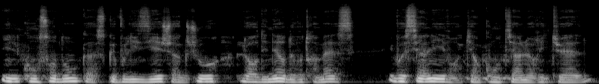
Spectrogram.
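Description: A man doing a stern young officer, stiff, disdainful, dark husky voice, storybook reading. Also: mid-range voice, steady tone, normal speed, natural voice.

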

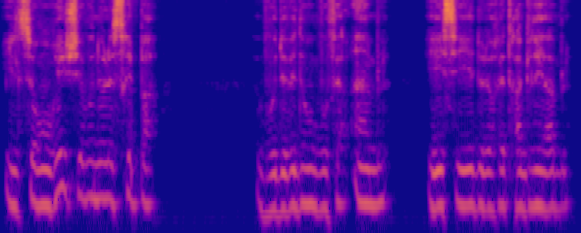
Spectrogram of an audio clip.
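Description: A severe, self-righteous maid in a storybook reading, voiced by a man. She scolds in a higher, sharper register than the narrator, with a husky edge and dark tone. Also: flat delivery, normal speed. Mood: scolding. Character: stern, pious middle-aged maid.

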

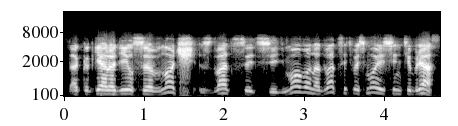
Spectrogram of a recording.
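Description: A man voicing a calm, courteous young male defendant who answers with cool mockery, in a storybook reading. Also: high-pitched, moderate pace, dry recording, highs cut off, pitched above the performer's own voice. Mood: polite defiance. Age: young adult. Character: young male defendant, coolly insolent and polite.

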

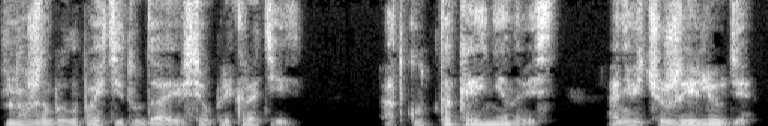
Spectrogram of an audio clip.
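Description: A man voicing a dignified older woman in an audiobook, indignant and worried, with a husky voice. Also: low-pitched, animated, brisk, darkish tone, dry recording, full character voice.

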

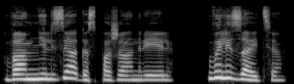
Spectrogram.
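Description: A haughty, fussy noble lady, as a woman reader puts her on for a storybook. Her voice is high and shrill, and she draws out her accusing lines. The recording is dry and close. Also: normal speed, darkish tone, dry recording, natural voice. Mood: scolding.

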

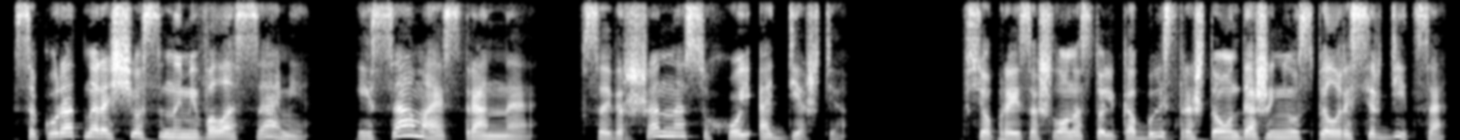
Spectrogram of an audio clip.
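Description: A woman narrating a fairy tale audiobook in a lively, expressive way. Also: lowish voice, dry recording, studio quality.

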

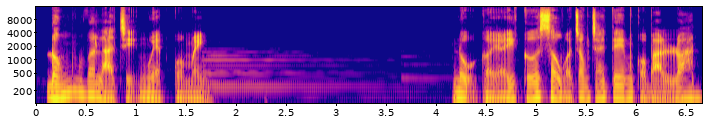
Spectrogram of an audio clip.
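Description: Male horror narrator, very low voice, animated delivery, soft music bed. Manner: dramatic, lively storytelling with drawn-out pauses. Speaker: ghost story narrator. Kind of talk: scripted horror story narration. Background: faint music.

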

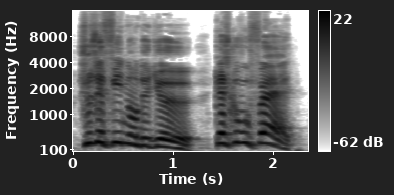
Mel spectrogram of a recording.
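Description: A man reading an audiobook, voicing a gruff, impatient old father who shouts his lines. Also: high-pitched, fairly quick, pitched above the performer's own voice. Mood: blustering. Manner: shouting, blustering.

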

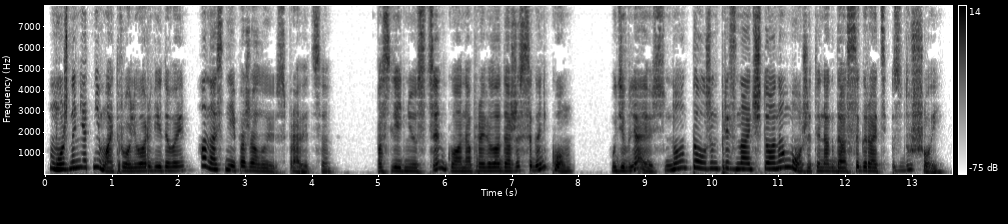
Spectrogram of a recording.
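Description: A woman voicing an impatient male theater director who barks orders at rehearsal, loud and demanding. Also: lowish voice, big pitch swings, moderate pace, no room sound, clean studio sound. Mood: grudging.

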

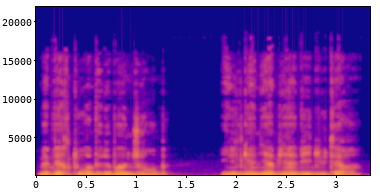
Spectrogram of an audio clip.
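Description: Male narrator, audiobook reading, dark mellow voice, slightly husky. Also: medium pitch, normal speed. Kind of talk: scripted narration of a detective novel.

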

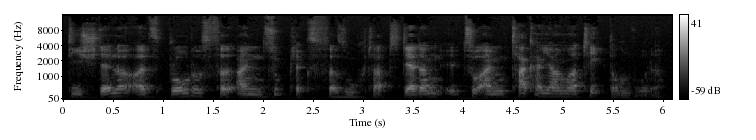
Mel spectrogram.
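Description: A man's voice: mid-range voice, moderate pace. Man, podcast co-host, casual chat, dry teasing humor, recounting from memory. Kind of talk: casual wrestling review chat.

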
